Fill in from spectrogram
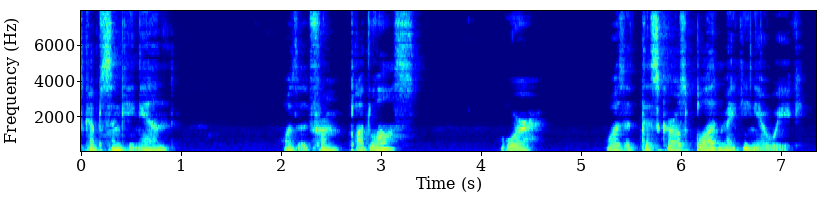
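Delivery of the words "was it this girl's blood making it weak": plain reading voice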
